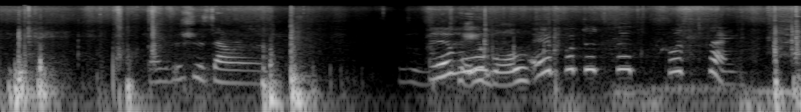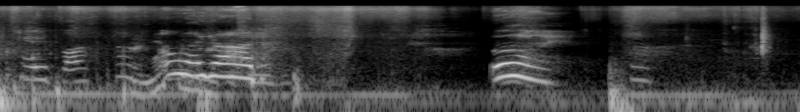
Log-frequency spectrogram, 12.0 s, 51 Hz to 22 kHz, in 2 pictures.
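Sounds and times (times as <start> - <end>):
microphone rubbing against hair: 4.0 - 9.2
person exclaiming: 6.9 - 8.2.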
